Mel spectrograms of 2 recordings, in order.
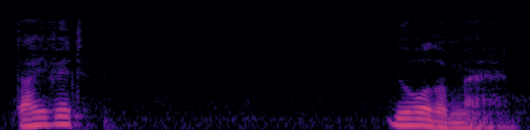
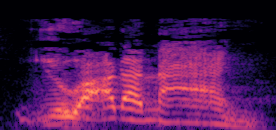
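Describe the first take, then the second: First: It is said quietly and gently. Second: It is said as a loud accusation.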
